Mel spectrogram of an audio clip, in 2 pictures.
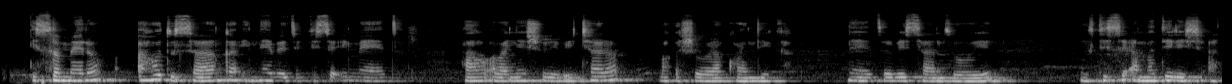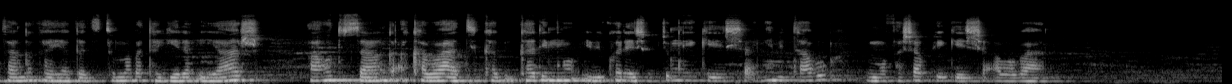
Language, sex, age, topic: Rundi, female, 25-35, education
